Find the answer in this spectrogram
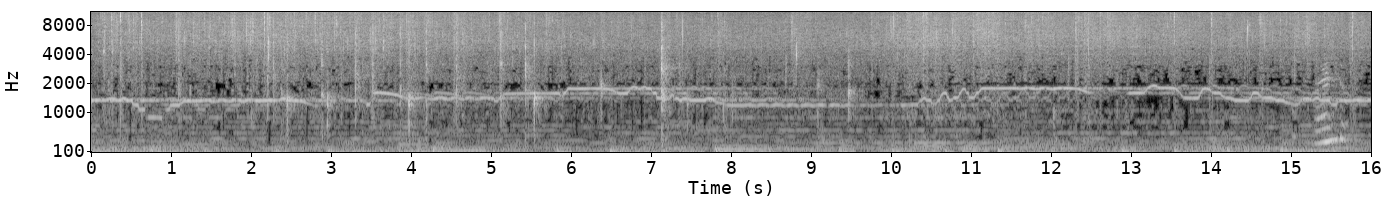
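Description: Chopped onions sizzling in hot oil in a frying pan, the sizzle jumping up as they are tipped in, with scattered sharp clicks. A soft instrumental melody runs underneath.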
